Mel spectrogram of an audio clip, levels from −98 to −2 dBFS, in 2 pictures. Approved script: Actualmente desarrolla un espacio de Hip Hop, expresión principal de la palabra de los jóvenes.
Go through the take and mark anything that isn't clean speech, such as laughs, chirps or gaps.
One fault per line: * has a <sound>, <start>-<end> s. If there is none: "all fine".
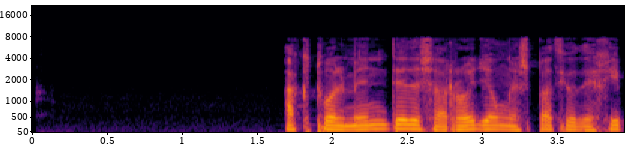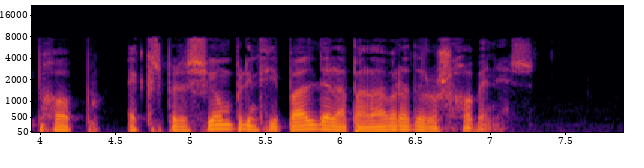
all fine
